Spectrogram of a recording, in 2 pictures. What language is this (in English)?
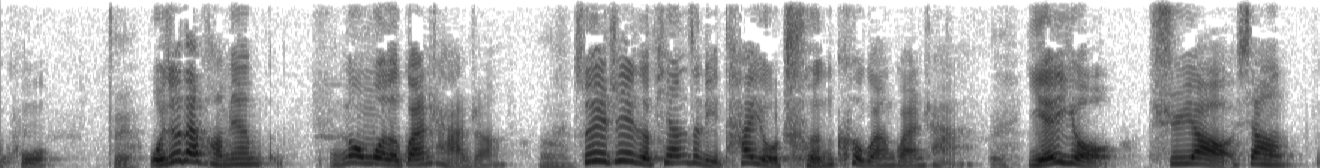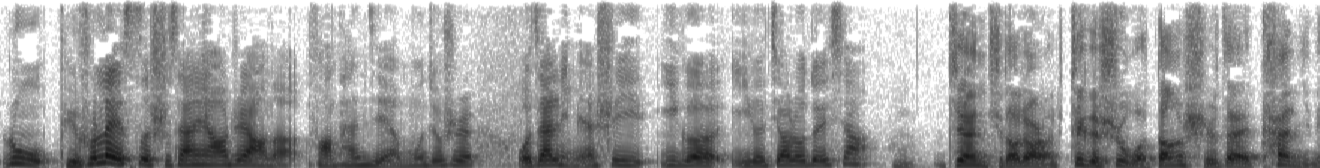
Chinese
